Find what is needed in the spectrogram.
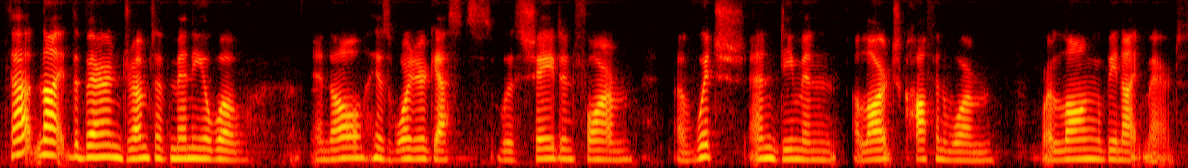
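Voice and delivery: measured, slow reading of a gothic verse; poem reading. Acted. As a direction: read it like an old poem to an audience. Reads a Keats epigraph.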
